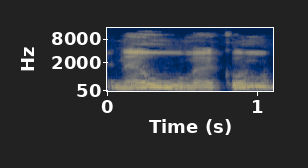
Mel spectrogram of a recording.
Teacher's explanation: huruf wau di sini Sukun dan dia memiliki sifat Lin sifat yang lunak lentur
